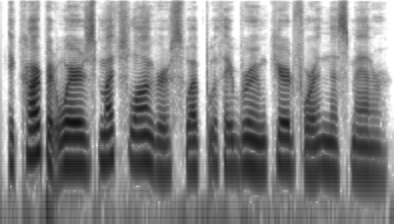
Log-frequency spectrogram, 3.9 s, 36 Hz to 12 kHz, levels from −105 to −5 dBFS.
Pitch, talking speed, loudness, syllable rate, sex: 160 Hz, 215 wpm, -20 LUFS, 4.8 syllables/s, female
